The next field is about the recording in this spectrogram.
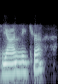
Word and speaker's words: Yanitra: All right, the J is pronounced like a Y, so it's Yanitra Waddell,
